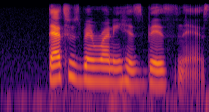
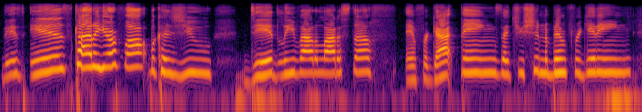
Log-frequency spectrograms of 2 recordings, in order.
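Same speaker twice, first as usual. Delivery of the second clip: higher, louder scolding of the character; 5 semitones higher, 5 dB louder than usual. Real, not acted. Viewer telling the show's hero it's his fault, raised scolding. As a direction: tell him off, pitched up and louder.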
